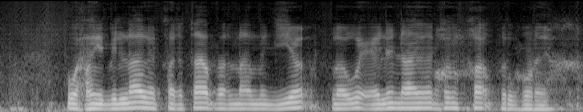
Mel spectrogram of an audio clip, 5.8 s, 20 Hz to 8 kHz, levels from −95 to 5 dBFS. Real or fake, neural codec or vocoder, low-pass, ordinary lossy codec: fake; codec, 16 kHz, 1 kbps, FunCodec, trained on Chinese and English, 50 frames a second; none; none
